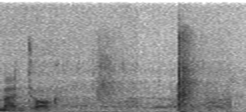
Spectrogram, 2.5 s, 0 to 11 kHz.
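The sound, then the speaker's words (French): A single hard, sharp slap on bare buttocks rings out loudly near the end, after a few brief murmured voice sounds, in a 1960s film scene at the edge of a swimming pool during a massage. “à la fin, ce qu'on entend, c'est une grosse claque ses fesses.”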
